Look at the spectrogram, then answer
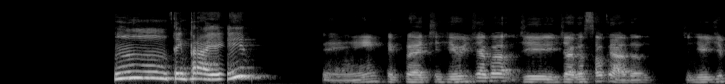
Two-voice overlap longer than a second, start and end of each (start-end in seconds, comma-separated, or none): none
